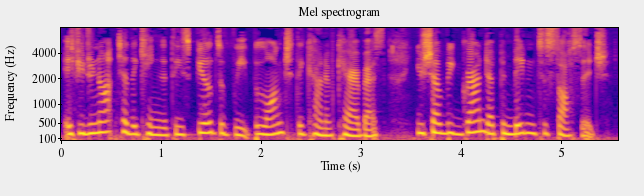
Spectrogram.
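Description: A woman's voice: on the high side, quick pace, a little mellow, dry recording, natural voice, rough recording. A woman voicing a cunning, bold male talking cat servant from a storybook, in a commanding, theatrical way. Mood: commanding threat.

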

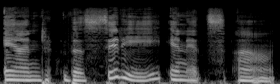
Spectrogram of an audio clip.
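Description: A woman co-hosting a radio talk show, speaking deliberately with pauses and fillers. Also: medium pitch, animated, vocal fry, darkish tone, no room sound. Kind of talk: casual radio chat.

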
